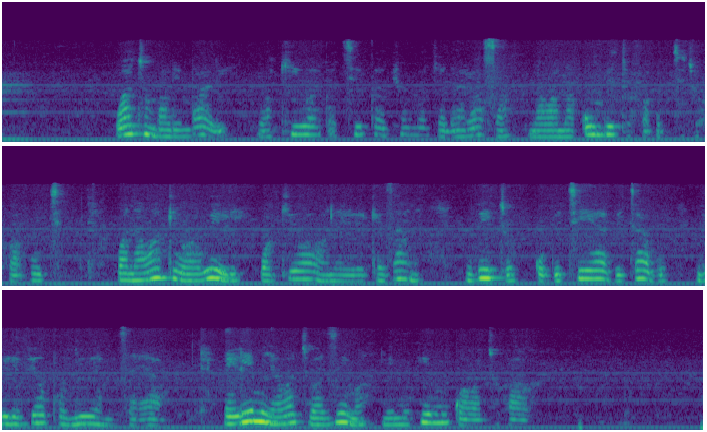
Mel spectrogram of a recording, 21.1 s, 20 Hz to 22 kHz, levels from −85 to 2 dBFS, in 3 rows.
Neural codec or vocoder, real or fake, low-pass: none; real; 7.2 kHz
